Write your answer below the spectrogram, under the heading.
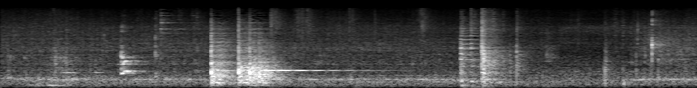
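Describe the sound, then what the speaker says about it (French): Green beans go into a vitaliseur steamer pot on top of potatoes and eggs, with close metallic clanks of the lid and basket, a brief ringing tone, then a few lighter knocks. "Je vais donc mettre mes haricots verts au-dessus de tout ça."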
